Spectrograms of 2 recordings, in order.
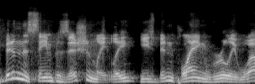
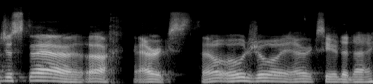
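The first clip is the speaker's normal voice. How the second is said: put-on slow, unenthusiastic, sarcastic delivery; 4 dB quieter than usual. Speaker reads out someone's comment in the tone they read it in, mock-sarcastic. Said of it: "That's that's the tone I read it in".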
